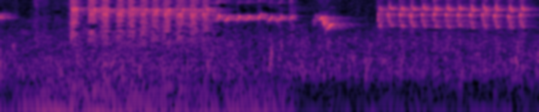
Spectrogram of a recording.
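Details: Oriental white-eye giving a 'muntah beling' style song, used as a tutor recording for magpie-robins: dense high twittering bursts, a short buzzy run, a quick downslurred note, then another steady shrill trill.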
